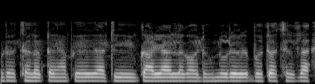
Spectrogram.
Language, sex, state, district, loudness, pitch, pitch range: Hindi, female, Bihar, Araria, -20 LUFS, 170 Hz, 165-170 Hz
